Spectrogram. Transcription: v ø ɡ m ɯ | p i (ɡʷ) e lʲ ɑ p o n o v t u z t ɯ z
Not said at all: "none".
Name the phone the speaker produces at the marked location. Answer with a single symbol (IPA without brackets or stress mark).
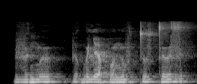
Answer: ɡʷ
